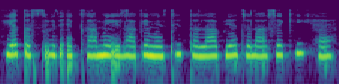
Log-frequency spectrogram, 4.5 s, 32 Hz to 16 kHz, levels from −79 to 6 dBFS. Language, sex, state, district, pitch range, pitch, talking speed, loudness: Hindi, female, Jharkhand, Ranchi, 260-275 Hz, 270 Hz, 160 wpm, -13 LUFS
